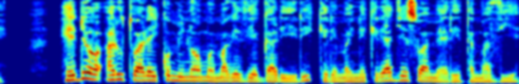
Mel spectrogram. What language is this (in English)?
Kikuyu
